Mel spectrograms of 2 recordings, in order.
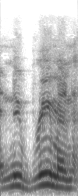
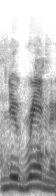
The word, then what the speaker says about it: New Bremen: Yeah, New Bremen, I found out, is the actual pronunciation. And New Bremen, excuse me. – Yes, but that's all right. I called them New Bremen during the game too, so I'm human.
